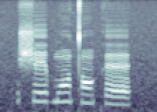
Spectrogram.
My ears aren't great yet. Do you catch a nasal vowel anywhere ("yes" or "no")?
yes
